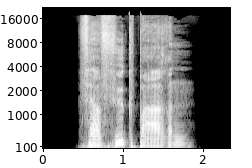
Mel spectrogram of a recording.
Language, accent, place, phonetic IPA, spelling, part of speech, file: German, Germany, Berlin, [fɛɐ̯ˈfyːkˌbaːʁən], verfügbaren, adjective, De-verfügbaren.ogg
- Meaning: inflection of verfügbar: 1. strong genitive masculine/neuter singular 2. weak/mixed genitive/dative all-gender singular 3. strong/weak/mixed accusative masculine singular 4. strong dative plural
